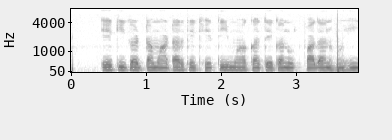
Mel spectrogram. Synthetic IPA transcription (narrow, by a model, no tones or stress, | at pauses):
eːkiːkəɾʈəmaːʈəɾkekʰeːt̪imãkət̪ekənʊt̪paːd̪ənɦoːɦĩ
